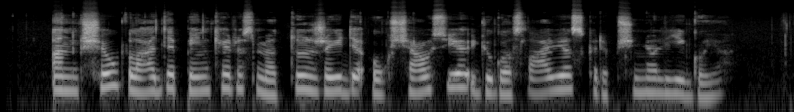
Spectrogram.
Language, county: Lithuanian, Kaunas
